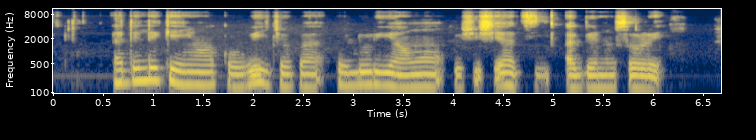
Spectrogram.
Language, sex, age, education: Yoruba, female, 46-60, tertiary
